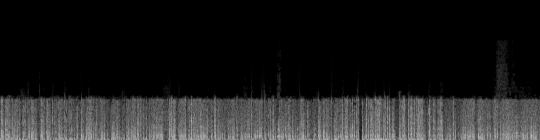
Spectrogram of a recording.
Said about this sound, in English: Someone has filled, I think, like an old oil can with a billion fireworks, and it looks like a flamethrower. Wow. That looks like a military-grade anti-aircraft weapon.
